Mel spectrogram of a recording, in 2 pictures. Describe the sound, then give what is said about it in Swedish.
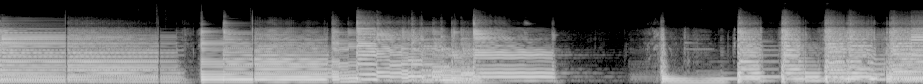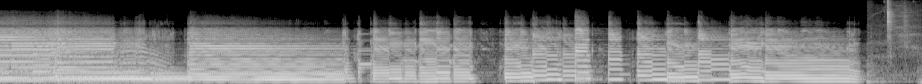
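An electric guitar plays through an RC Boost pedal, with loud, slightly driven chords and quick melodic runs, a brief pause near the middle, and a sustained, harmonically rich tone with no talking. “Sen RC-boosten tycker jag är, är, är, min holy grail.”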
